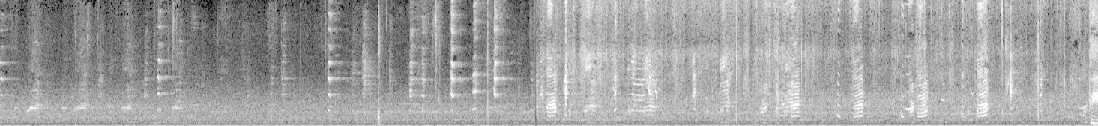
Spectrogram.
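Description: Domesticated guinea fowl calling outdoors in repeated rapid, harsh chattering bursts that grow busier and louder in the second half, over a steady low rumble of background noise.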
